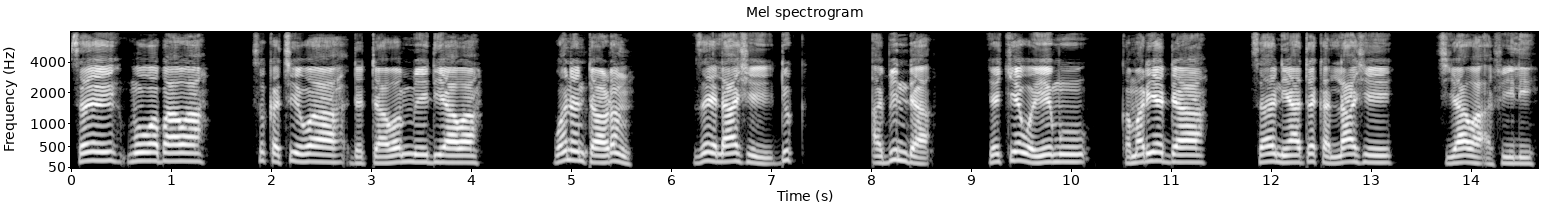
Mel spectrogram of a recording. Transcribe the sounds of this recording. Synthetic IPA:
sa˦jmoː˦wa˦baː˦waː˦ | sʊ˦ka˨t͡ʃeː˦˨waː˦˨dɐ˨tːaː˨wɐ˦mːeː˦dɪ˦jaː˦waː˦ | wɐ˦nːɐ˨ntaː˨ɽɔ˦ŋ | za˦˨jlaː˦ʃ̬e˨dʊ˦k̚ | ʔa˨bɪ˦nda˨ | jaː˦kʲeː˦wɐ˨jeː˦mu˦ | kɐ˨mɐ˦rjɐ˦dːa˨ | saː˦nɪ˨jaː˦tɐ˦kɐ˨lːaː˦ʃ̬eː˨ | t͡ʃɪ˨jaː˦waː˨ʔa˨ɸiː˦liː˦

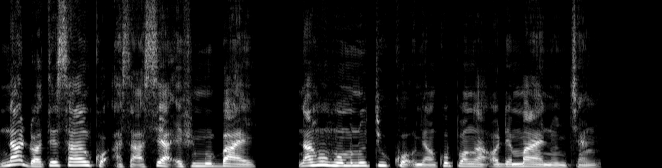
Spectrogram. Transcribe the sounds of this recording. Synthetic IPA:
nã˦dɔ˨tɪ˦sã˦ŋ̩˦kʰɔ˨ʔa˨saː˨sɪ˦a˨ʔæ˦fi˦mũ˦ba˦˨ɪ˨ | nã˦ɦʊ̃˦ɦʊ̃˦mnʊ̃˦tʰu˦kʰɔ˨o˨ɲã˨ŋkʰo˦pɔ̃˦na˨ʔɔ˦dɪ˦mã˦˨nʊ̃˨ɲ̩˨t͡ɕʰɛ̃˦n

